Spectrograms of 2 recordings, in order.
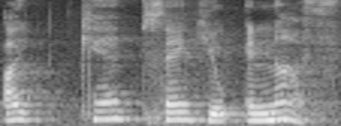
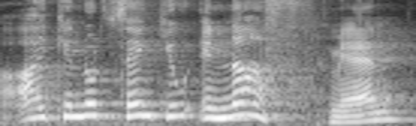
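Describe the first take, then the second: First: It is said in a sad mood. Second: It is said in an excited mood.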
